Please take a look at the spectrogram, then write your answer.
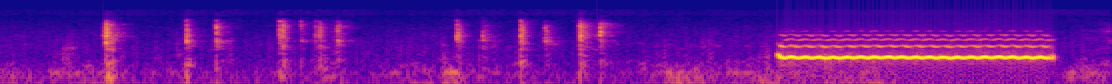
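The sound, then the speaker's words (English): A quick run of about a dozen sharp clicks from touchtone phone keys being pressed to order and pay for merchandise by phone, followed by a loud, steady electronic tone that holds for over a second before cutting off. No one speaks. “you're going to be able to order merchandise from the store through your phone and pay for it by phone”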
